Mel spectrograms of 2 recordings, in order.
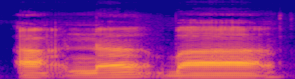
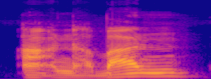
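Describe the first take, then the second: First: The word ends with an open vowel. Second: The word ends with an n sound. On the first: The speaker calls it right. "Qaf berhenti jadi a'naba" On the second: The speaker calls it wrong. "Jangan ban"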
